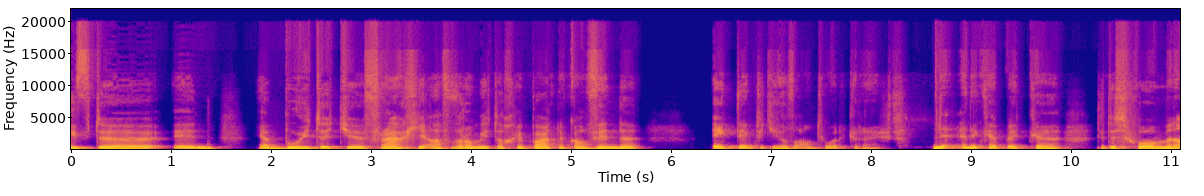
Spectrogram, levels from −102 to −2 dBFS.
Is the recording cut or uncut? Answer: uncut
